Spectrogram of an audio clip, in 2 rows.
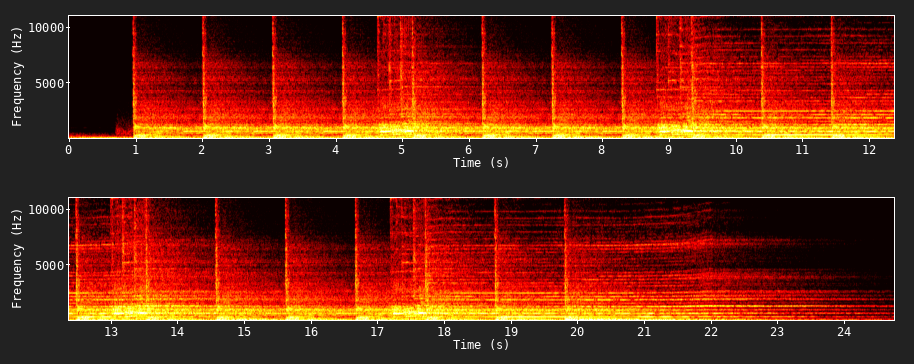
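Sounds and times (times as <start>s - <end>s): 
background music: 0.7s - 24.7s.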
